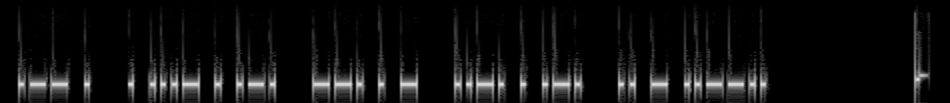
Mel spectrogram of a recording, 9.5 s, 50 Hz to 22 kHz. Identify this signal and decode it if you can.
Morse code, heard as a keyed tone, about 22 wpm, 700 Hz. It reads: WE EVER GET FER IT?
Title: Sentences from Top 400 Words and Abbreviations 22wpm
